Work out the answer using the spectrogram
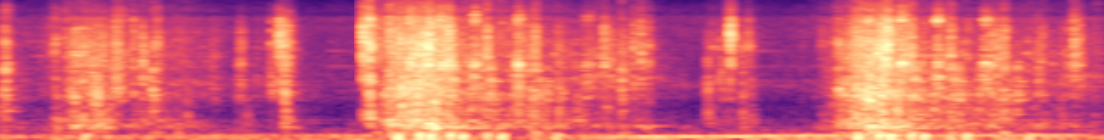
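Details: Fairly new Troy-Bilt mower, no-start: repeated pull-start cranking after spraying gas past the pried-open automatic choke, no firing; engine turns over but won't start, traced to a sheared flywheel key.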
